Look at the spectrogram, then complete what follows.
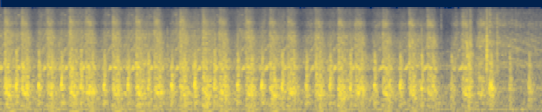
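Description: Mercedes-Benz diesel engine in a semi truck being cranked by its starter without firing, a rhythmic chugging of about four to five compression strokes a second that dies away near the end as the cranking stops. The batteries don't hold enough charge to start it, even with a jump box on them.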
